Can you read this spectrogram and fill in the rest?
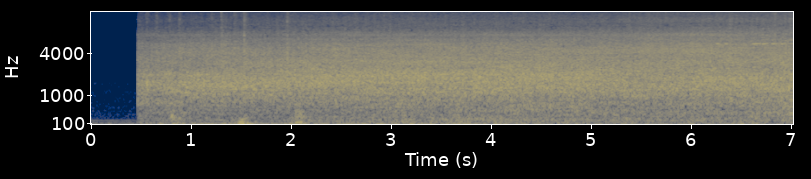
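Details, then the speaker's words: TT120 model railway layout, train on section with no cork underlay: steady soft hiss, no loud drumming from the track; quiet normal running. "that nice and quiet there lovely"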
